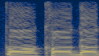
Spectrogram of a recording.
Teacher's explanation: इसकी आवाज कहां से इसका स्वर कहां से आ रहा है ध्वनि कहां से निकल रही है कंठ से निकल रही है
